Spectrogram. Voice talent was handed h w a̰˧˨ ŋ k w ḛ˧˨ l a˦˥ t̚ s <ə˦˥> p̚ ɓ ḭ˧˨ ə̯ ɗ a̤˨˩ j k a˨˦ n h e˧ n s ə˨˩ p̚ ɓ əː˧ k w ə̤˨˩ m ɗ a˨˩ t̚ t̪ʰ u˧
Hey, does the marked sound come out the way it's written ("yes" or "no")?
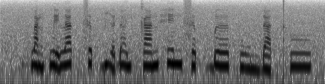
no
